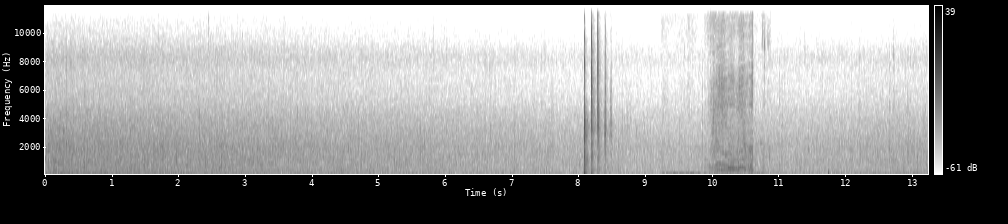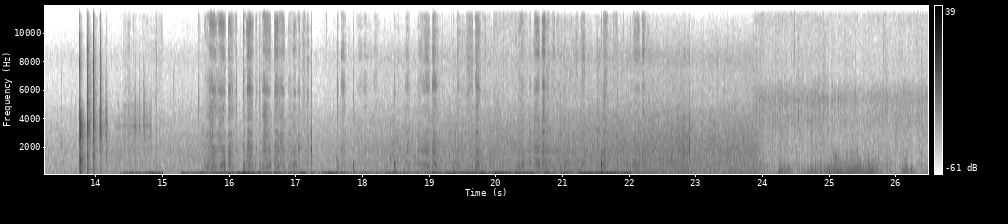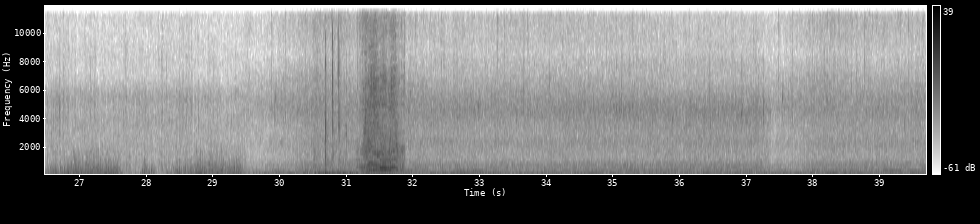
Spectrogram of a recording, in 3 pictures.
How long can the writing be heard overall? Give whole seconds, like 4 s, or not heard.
8 s.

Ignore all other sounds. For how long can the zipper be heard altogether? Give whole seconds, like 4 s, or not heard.
4 s.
